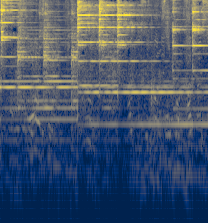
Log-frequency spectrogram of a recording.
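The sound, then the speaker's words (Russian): Church bells from a mobile belfry peal in a morning ringing over the Arbekovo microdistrict of Penza, Russia, overlapping and steady, several bells struck in quick succession with long shimmering tones layered over one another, loud with a faint murmur beneath. “Голос многотонного гиганта пензенцы не услышали, но утренний благовест над микрорайоном Арбекова все-таки разнесся.”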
